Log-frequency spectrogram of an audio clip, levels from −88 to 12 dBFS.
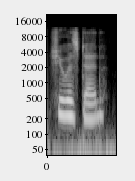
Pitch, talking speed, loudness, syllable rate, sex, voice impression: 220 Hz, 205 wpm, -15 LUFS, 4.6 syllables/s, female, feminine, slightly young, slightly cute, friendly, kind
